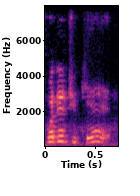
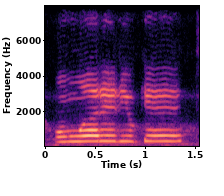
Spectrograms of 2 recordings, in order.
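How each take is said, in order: First: Said in the usual way. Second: Slow, higher, playful chant; drawn-out question. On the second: Pretend. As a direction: stretch each word out on a raised pitch. Playfully repeats question to viewer.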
